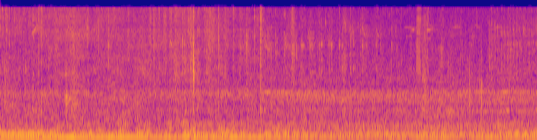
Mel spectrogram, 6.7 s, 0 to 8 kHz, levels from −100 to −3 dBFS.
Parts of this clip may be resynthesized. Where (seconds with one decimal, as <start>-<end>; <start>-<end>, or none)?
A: 0.5-3.3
